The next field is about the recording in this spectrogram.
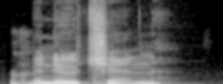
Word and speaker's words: Mnuchin: I always say his name wrong. How do you say it? – Mnuchin. – It is Mnuchin.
